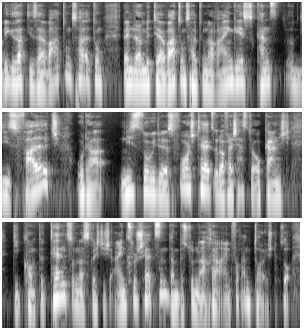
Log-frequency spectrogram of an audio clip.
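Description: A man's voice: mid-range voice, darkish tone. A man co-hosting a podcast as a self-defence trainer, chatting casually and telling anecdotes with little quoted dialogues.

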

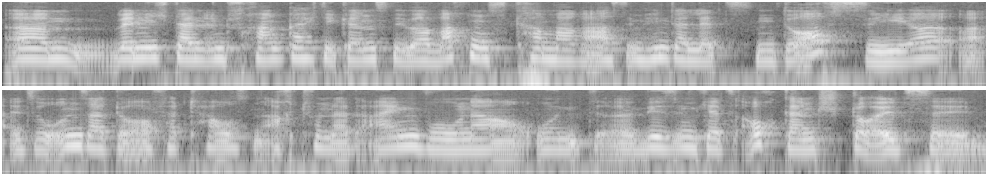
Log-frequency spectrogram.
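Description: Husky-edged Hamburg woman, thoughtful and measured. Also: on the low side, fairly even intonation, darkish tone. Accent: Hamburg German. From Germany. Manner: thoughtful, frequent filler pauses. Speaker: guest, travel journalist and author. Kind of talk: conversational interview answers.

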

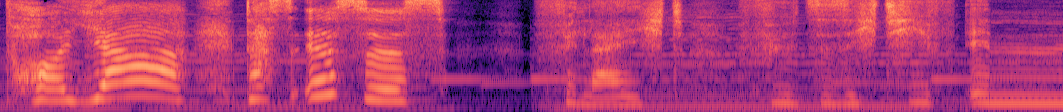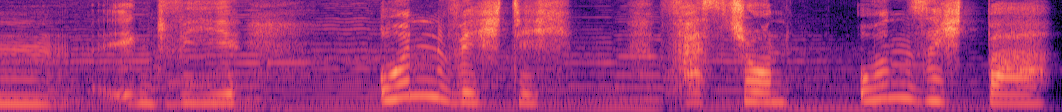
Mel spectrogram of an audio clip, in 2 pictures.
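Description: A woman voicing a kind young friend who talks in a gentle, thoughtful way. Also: high voice, animated, drawn-out words, music in the background, full character voice. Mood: pondering.

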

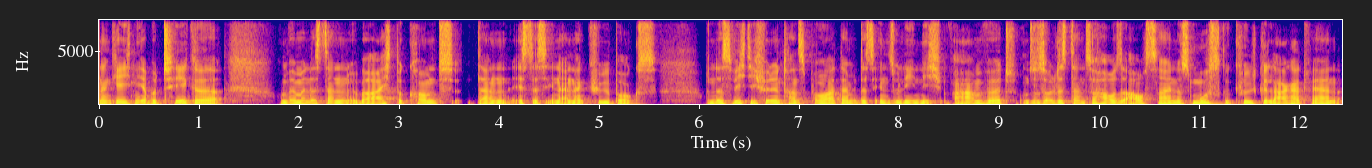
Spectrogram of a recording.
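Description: Ein Arzt erklärt ruhig und sachlich, wie man Insulin spritzt und lagert. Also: low-pitched. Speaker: diabetes doctor. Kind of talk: explaining to camera.

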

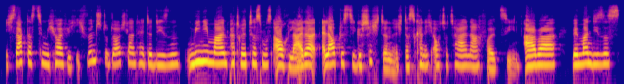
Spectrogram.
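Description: A woman from Berlin talking in a casual, reflective chat, often pausing to search for the right words. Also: fairly high pitch. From Berlin, Germany.

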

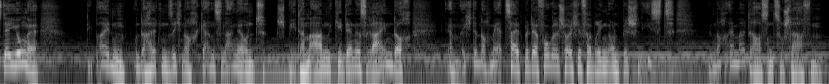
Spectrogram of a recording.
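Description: A man narrating a bedtime story for children in a gentle, unhurried storyteller manner. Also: a little high, animated, vocal fry, over music.

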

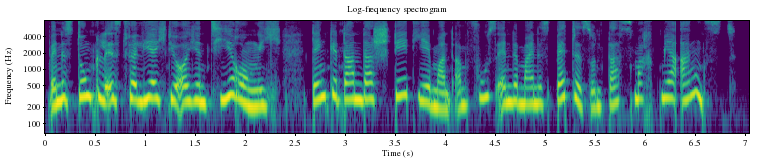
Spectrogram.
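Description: A woman storyteller voicing a grown man who is afraid of the dark, speaking anxiously. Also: sits high, normal speed, dry recording, clean studio sound, pitched above the performer's own voice. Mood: frightened. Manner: anxious, pleading.

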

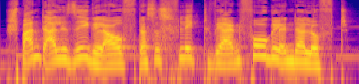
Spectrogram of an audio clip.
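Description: A woman reading aloud, voicing a loyal, shrewd servant in a fairy tale, measured and persuasive. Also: mid-range voice, a bit bright, soft background music, lightly acted.

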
